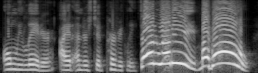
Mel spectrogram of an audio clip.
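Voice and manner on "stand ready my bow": much higher and louder battle command; commanding shout. Acted. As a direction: bark orders to the camp. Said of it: "Chiron shouted".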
